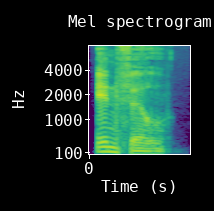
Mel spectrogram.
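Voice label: "infill", British English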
